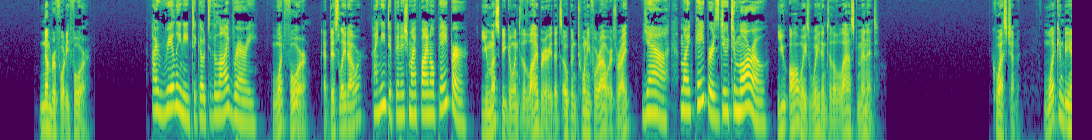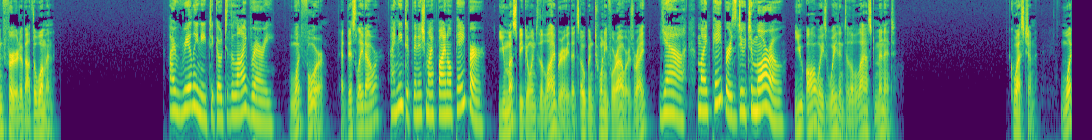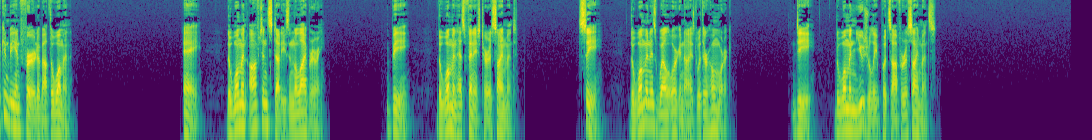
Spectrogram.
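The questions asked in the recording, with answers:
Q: What can be inferred about the woman?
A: D: The woman usually puts off her assignments.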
